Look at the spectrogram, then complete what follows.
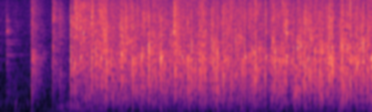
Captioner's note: audience clapping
